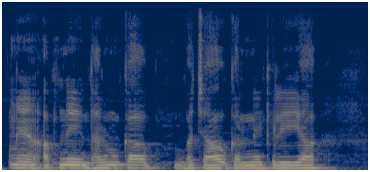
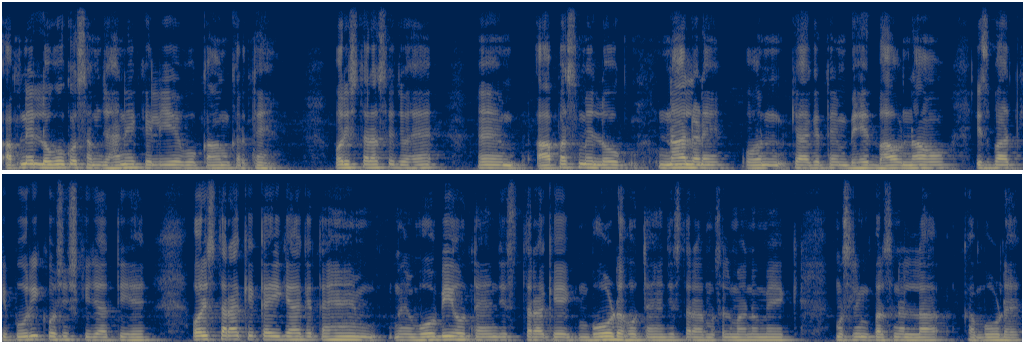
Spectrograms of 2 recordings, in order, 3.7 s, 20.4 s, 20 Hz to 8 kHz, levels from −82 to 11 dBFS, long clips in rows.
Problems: none marked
